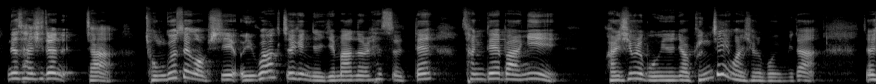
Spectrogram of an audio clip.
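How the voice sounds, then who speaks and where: A woman lecturing at a church conference, emphatic and lively, telling stories and punctuating her points with quick asides. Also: medium pitch.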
